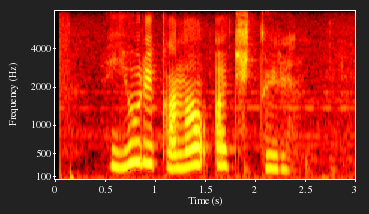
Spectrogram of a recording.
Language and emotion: Russian, neutral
